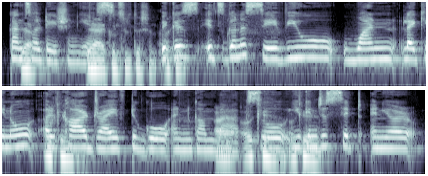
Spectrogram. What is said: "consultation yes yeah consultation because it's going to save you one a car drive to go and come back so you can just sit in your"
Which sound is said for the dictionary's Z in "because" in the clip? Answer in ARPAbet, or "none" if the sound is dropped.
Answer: Z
